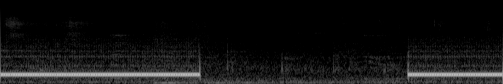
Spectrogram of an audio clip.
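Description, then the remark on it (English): A steady, mid-pitched telephone ringback tone sounds loudly for about two seconds, stops for a two-second pause, then starts again, as an outgoing call to Hank waits to connect. No one speaks. “I'm going to call Hank, so everyone, remain quiet, please.”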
